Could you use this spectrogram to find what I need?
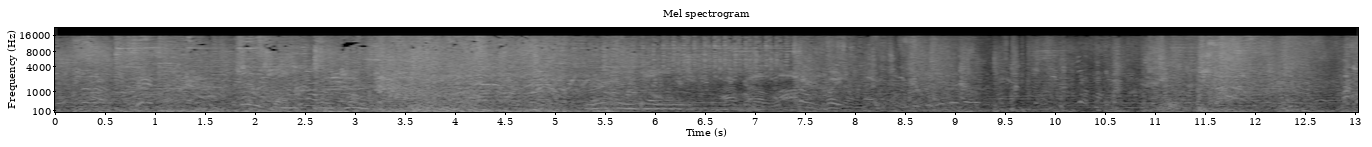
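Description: Magic spells crackle and burst in a fast, noisy fight.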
